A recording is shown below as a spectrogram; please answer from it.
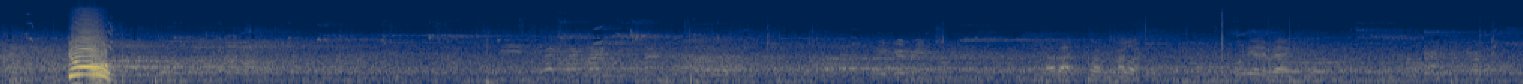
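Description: A short, very loud yell right into a player's body mic about half a second in, then the echoing sound of an indoor volleyball game: players' voices and calls, and scattered thuds of the ball being played.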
